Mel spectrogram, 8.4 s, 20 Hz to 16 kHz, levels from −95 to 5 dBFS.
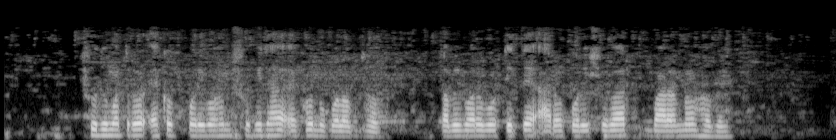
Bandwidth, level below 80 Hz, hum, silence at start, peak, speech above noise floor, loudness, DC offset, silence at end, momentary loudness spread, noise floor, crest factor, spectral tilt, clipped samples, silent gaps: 7.2 kHz; -62 dBFS; none; 0.05 s; -2 dBFS; 46 dB; -18 LUFS; under 0.1%; 1.05 s; 7 LU; -63 dBFS; 16 dB; -8 dB/octave; under 0.1%; none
